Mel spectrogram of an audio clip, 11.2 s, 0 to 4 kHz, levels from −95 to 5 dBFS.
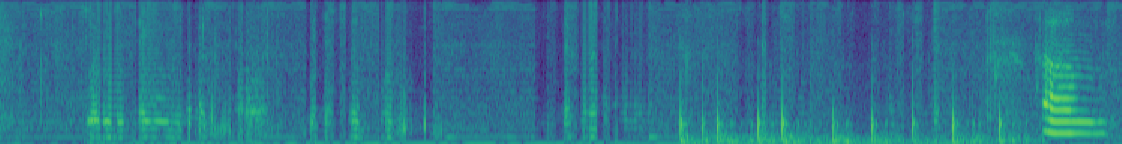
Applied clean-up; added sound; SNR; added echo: none; Writing; 2 dB; none.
